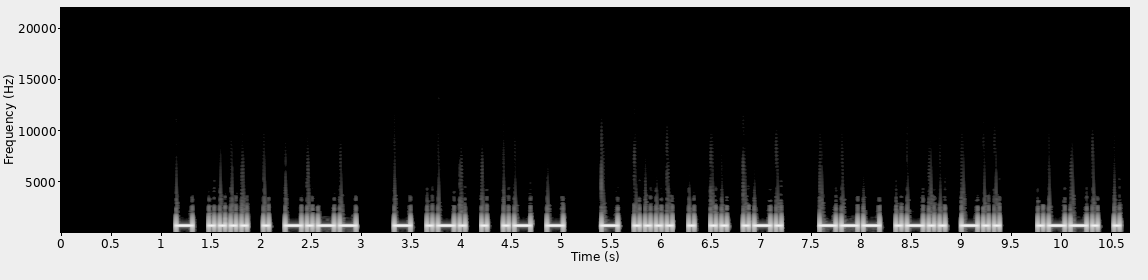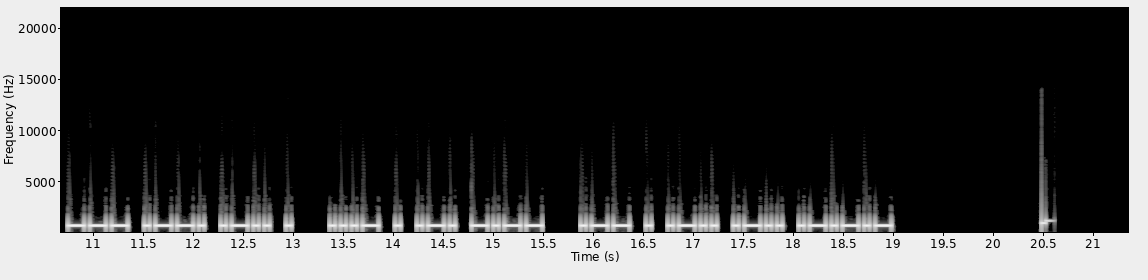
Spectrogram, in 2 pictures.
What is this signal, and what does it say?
Morse code, heard as a keyed tone, about 22 wpm, 700 Hz. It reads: THEY TREAT THEIR OLD PEOPLE VERY WELL.
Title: Sentences from Top 1300 Words 22wpm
